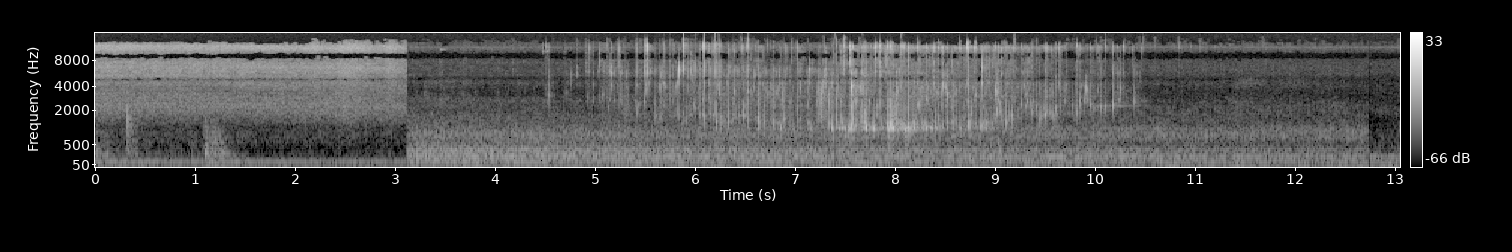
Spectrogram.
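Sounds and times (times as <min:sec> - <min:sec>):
coffee pouring into mug: 0:04.5 - 0:10.5.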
